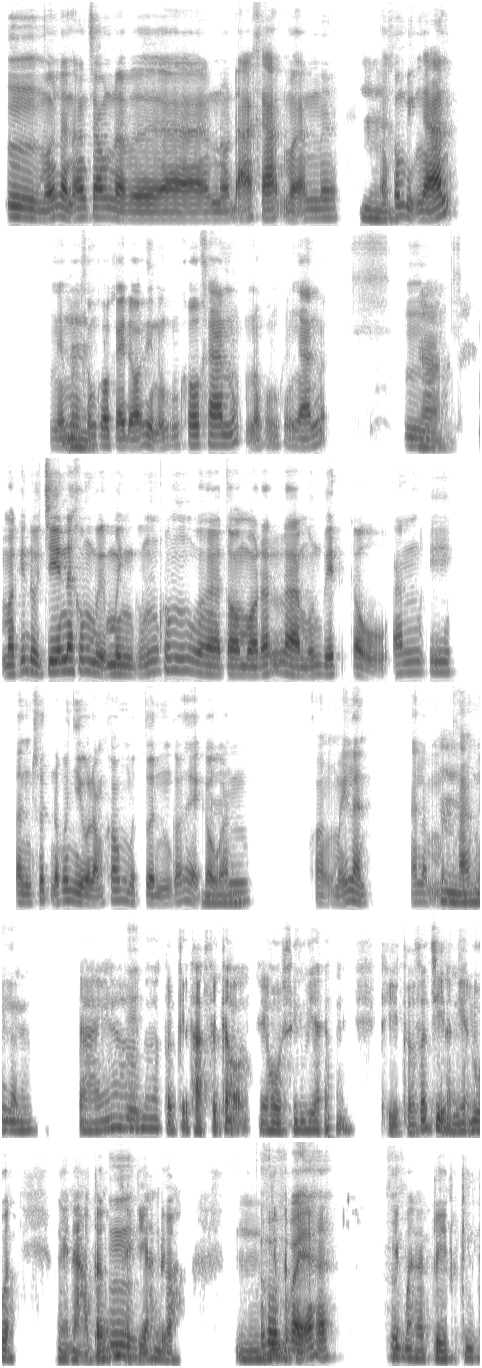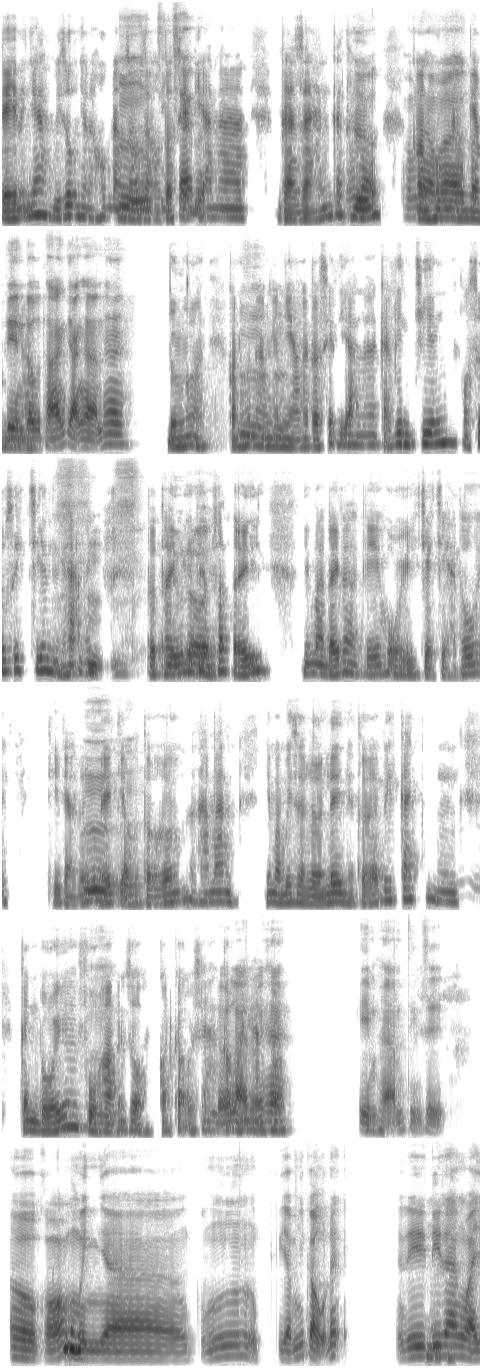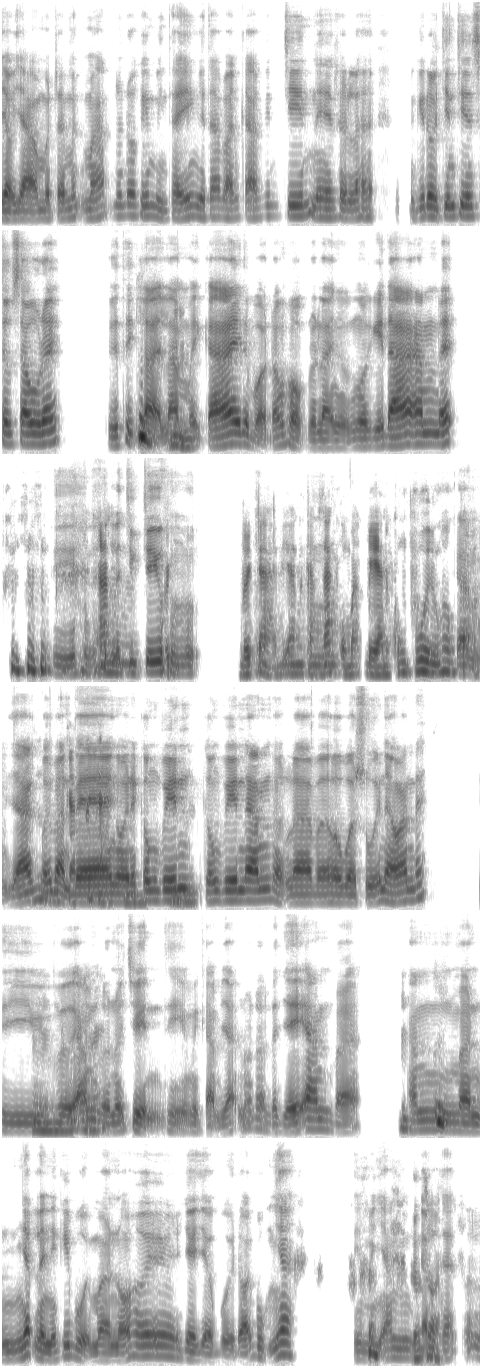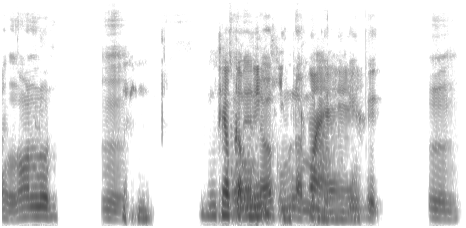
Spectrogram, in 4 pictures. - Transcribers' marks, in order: tapping; other background noise; unintelligible speech; laughing while speaking: "Ồ"; laugh; laugh; other noise; "đối" said as "bối"; unintelligible speech; drawn out: "à"; unintelligible speech; unintelligible speech; laughing while speaking: "là"; unintelligible speech; laugh; laughing while speaking: "à, rất"; in English: "chill chill"; laugh; chuckle; unintelligible speech
- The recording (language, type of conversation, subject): Vietnamese, unstructured, Tại sao nhiều người vẫn thích ăn đồ chiên ngập dầu dù biết không tốt?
